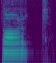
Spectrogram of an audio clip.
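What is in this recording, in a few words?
"port", Slovak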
